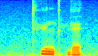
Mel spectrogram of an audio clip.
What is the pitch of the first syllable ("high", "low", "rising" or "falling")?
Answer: falling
